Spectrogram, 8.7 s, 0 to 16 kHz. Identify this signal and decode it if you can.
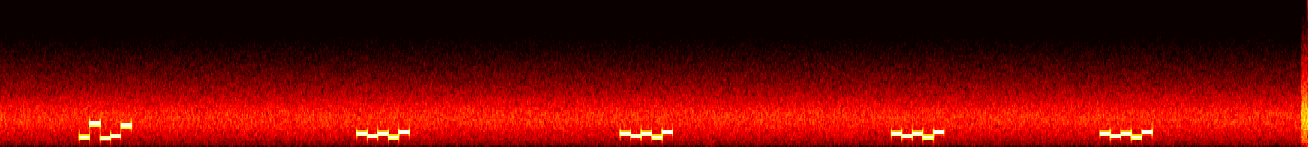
Five-tone selective call (ZVEI), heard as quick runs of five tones, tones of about 70 ms, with a squelch burst at the end. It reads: 22130 53526 53526 53526 53526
